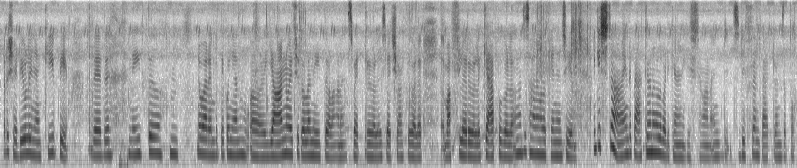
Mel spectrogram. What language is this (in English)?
Malayalam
